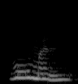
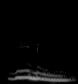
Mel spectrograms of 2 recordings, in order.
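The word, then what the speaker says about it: women: वुमन, वुमन। इन हिंदी महिला। वीमेन, वीमेन। इन हिंदी महिलाएं। इससे पहले वीमन भी प्रोनाउंसिएशन करते हैं मोस्टली पर्सनली, बट ये वीमेन होता है, नॉट वीमन।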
